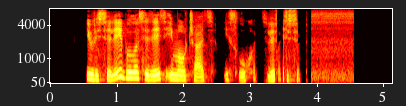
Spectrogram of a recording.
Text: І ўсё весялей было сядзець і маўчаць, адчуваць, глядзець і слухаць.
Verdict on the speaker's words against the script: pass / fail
fail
